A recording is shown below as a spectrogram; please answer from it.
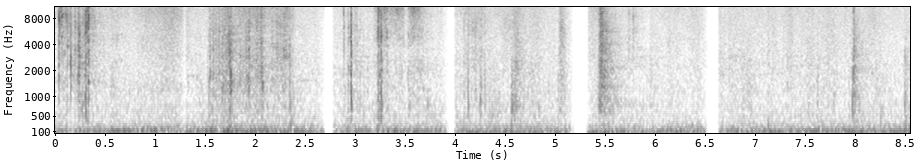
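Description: Handling noise from carded diecast cars: light clicks and rustles of plastic blister packaging over a steady low hum. The sound cuts out completely four times, briefly, about every 1.3 seconds.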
